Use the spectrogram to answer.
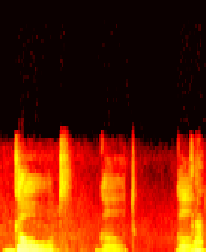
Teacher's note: And we don't say the L. We drop it.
